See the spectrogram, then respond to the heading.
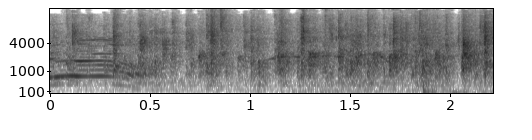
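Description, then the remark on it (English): A festival crowd claps and applauds steadily for a couple of seconds, a dense crackle of many hands with a brief whistle or cheer near the start. “uh, hey, guys, uh, who's sticking around for the festival? Round of applause.”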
